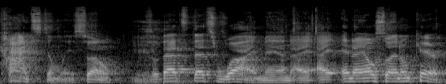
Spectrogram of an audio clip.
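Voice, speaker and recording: A man with an American accent, fairly high-pitched, with lively intonation, very even loudness and a moderate pace, plus audible room echo and noticeable background noise. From Washington, D.C. area. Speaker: streamer and stand-up comedian. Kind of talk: casual chat. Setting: livestream.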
